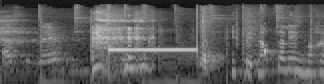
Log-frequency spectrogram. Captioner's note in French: Bip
